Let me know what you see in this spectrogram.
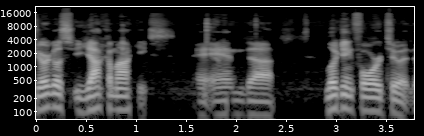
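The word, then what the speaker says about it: Giorgos Giakoumakis: He's Yorgos. And so, so AT&T has once again is reminding us in a very subtle way about how to pronounce Yorgos Yakimakis, and looking forward to it.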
